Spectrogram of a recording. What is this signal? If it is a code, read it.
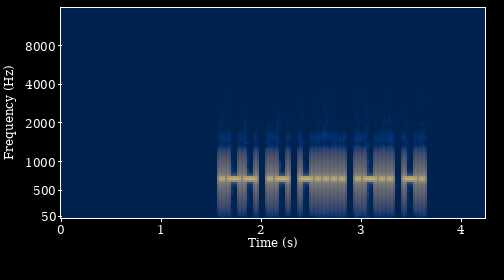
Morse code, heard as a keyed tone, about 28 wpm, 700 Hz. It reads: WA6LN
